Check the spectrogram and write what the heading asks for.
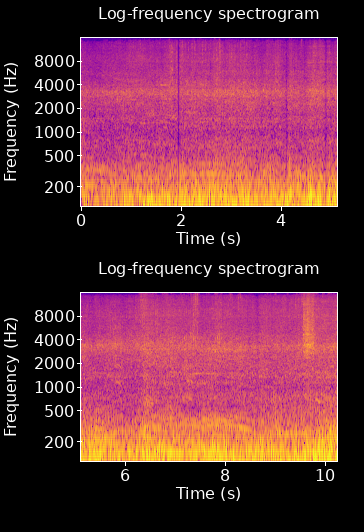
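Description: Harley-Davidson police motorcycles' V-twin engines running at low speed through tight manoeuvres, a steady low rumble from several bikes.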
